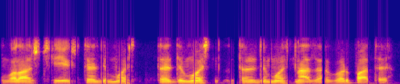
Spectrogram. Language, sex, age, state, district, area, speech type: Kashmiri, male, 18-30, Jammu and Kashmir, Pulwama, rural, conversation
